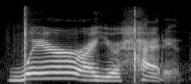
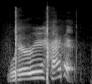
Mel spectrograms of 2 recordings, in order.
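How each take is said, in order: First: It is said slowly, word by word. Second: It is said fast, words run together.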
